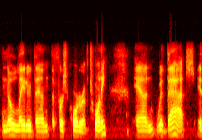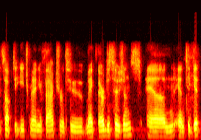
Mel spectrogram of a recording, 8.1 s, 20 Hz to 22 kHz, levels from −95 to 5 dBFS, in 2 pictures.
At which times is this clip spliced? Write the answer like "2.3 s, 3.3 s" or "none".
2.6 s, 3.9 s, 5.3 s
